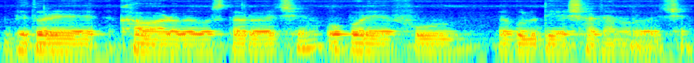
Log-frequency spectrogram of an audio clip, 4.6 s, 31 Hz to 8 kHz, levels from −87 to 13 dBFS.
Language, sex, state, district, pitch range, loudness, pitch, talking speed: Bengali, male, Tripura, Unakoti, 85-100 Hz, -17 LUFS, 85 Hz, 130 wpm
